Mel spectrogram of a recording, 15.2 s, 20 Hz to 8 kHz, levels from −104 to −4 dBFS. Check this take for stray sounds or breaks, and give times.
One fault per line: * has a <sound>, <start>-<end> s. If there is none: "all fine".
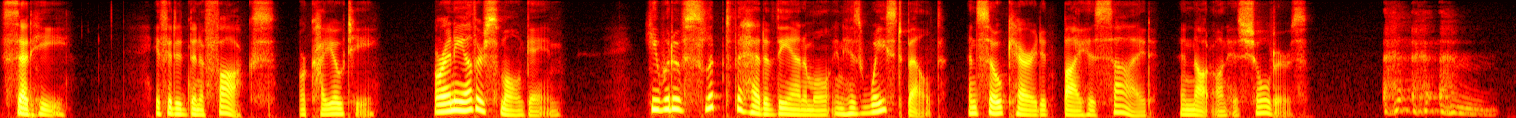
* has a throat clearing, 13.8-15.0 s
